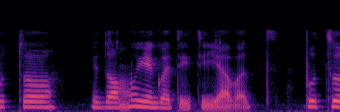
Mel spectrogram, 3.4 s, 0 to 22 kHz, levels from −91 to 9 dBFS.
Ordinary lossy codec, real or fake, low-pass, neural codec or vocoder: AAC, 64 kbps; real; 7.2 kHz; none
